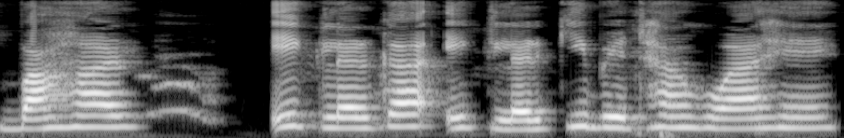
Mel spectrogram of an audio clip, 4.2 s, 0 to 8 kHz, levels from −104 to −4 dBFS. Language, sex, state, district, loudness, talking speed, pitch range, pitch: Hindi, female, Arunachal Pradesh, Lower Dibang Valley, -17 LUFS, 115 wpm, 225-255 Hz, 235 Hz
